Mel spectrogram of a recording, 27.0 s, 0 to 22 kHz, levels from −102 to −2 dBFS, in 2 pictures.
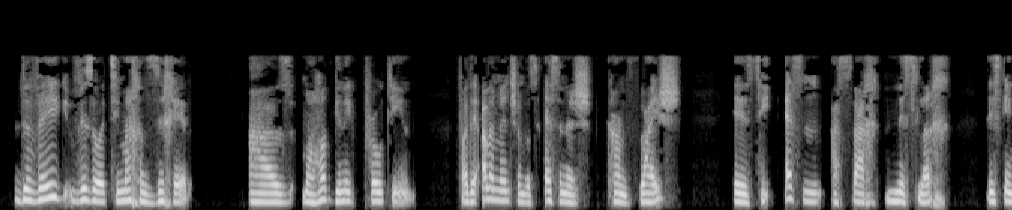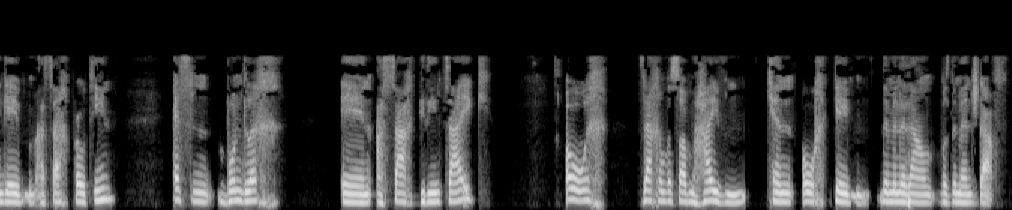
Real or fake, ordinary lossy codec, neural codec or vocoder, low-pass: real; MP3, 32 kbps; none; 7.2 kHz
